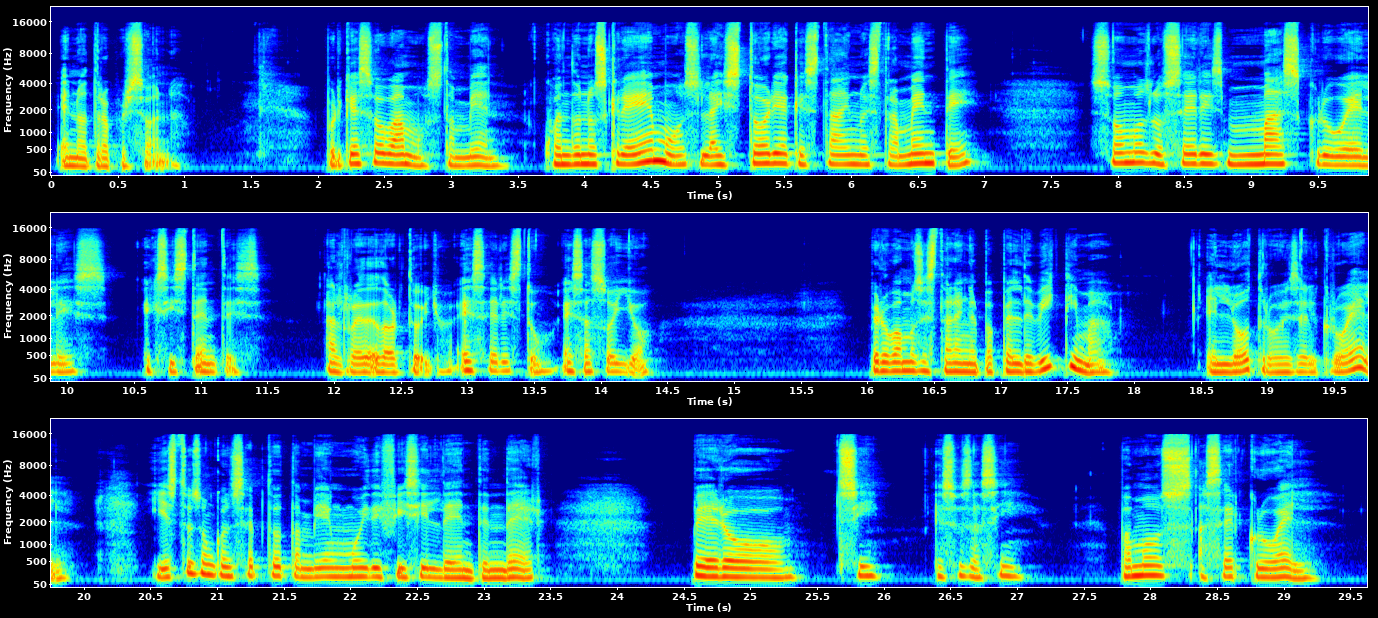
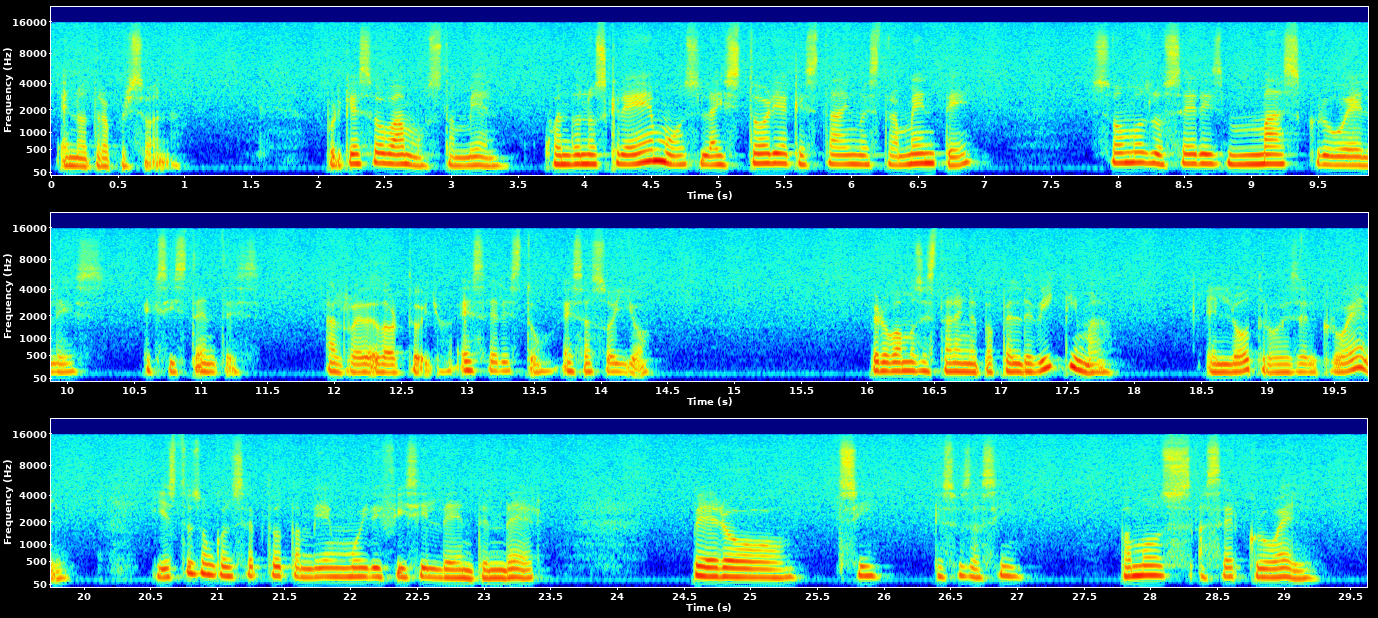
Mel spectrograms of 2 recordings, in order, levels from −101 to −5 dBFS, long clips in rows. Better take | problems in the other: first | hiss; noticeable; throughout; 15 dB below the speech

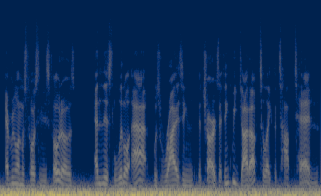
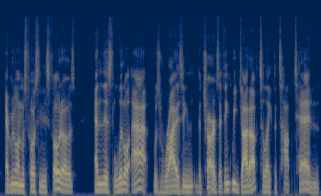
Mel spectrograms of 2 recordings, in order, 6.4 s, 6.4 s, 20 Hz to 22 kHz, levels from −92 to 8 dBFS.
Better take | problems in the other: second | low rumble; loud; throughout; 4 dB below the speech

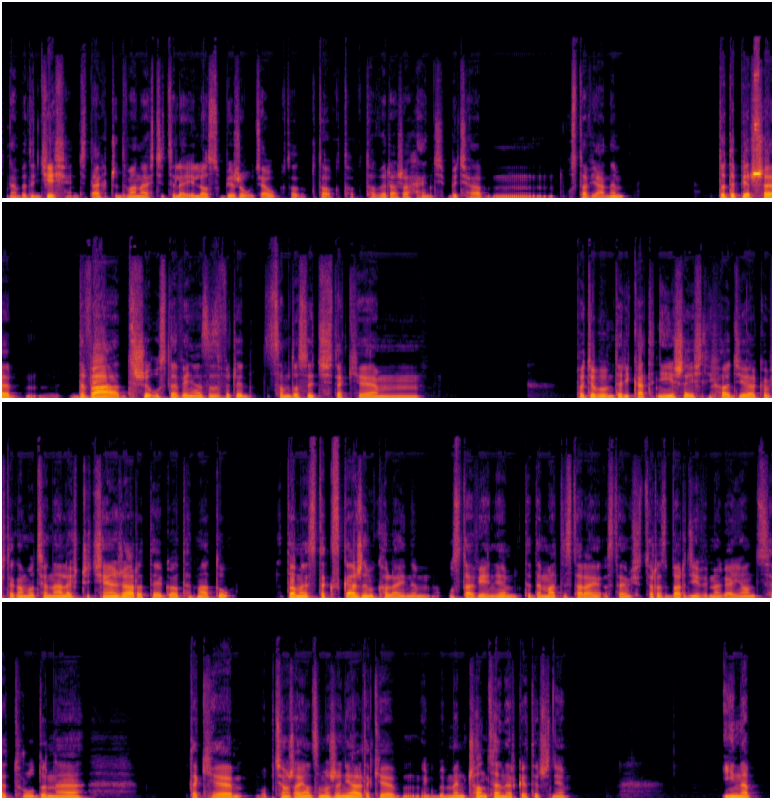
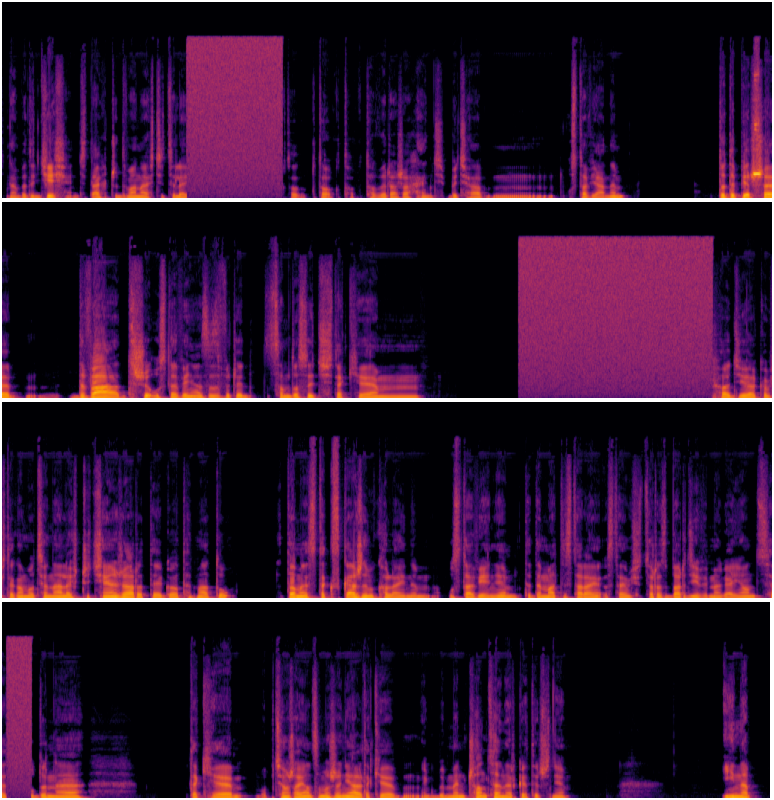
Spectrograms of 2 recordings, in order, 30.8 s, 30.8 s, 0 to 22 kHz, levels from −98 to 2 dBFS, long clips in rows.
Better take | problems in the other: first | audio cutting out; filled with static; at 2 s for 1 s, at 13 s for 2 s and at 23 s

